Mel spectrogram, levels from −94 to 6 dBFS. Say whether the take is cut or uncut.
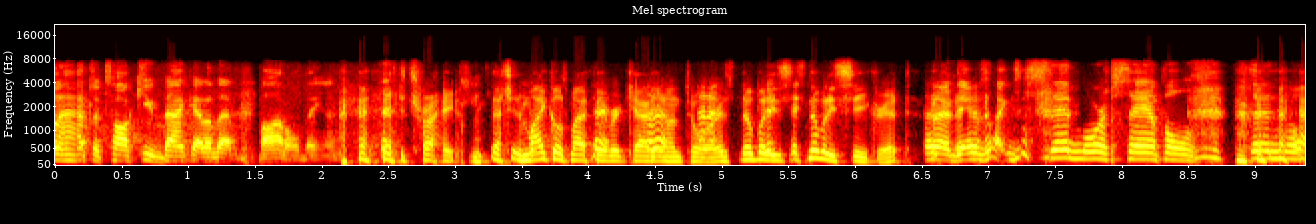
uncut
